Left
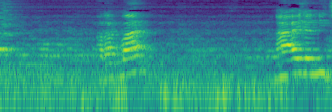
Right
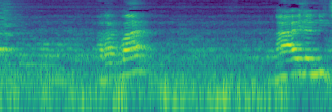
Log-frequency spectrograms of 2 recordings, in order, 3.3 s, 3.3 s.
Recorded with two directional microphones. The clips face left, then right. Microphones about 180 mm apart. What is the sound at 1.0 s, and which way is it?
Speech, 15° right (ahead or behind).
